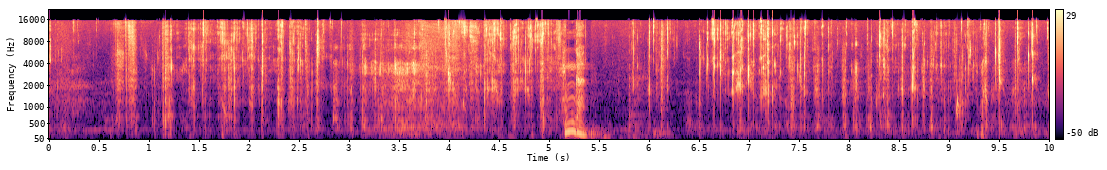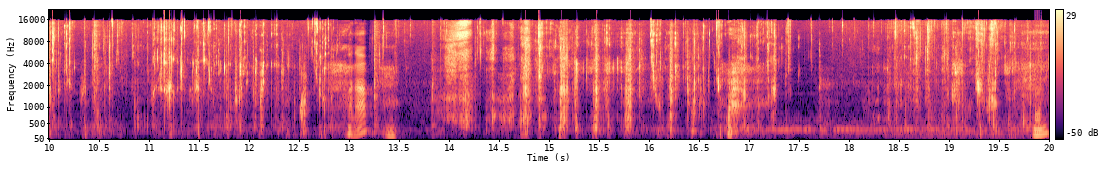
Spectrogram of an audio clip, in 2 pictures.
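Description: Close-miked wet chewing and squishing of raw beef sashimi: a dense run of small, irregular mouth clicks and smacks.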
